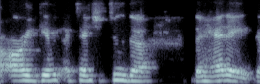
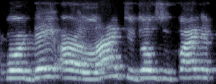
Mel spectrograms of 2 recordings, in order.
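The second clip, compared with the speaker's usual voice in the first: verse declared with raised pitch, imitating her anger; angry; 6 semitones higher, 3 dB louder than usual. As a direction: recite it heatedly, higher than usual. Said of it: "really got angry".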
